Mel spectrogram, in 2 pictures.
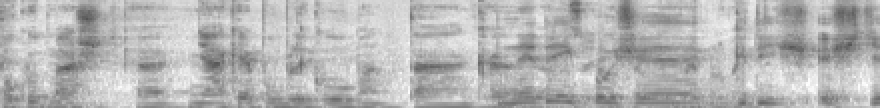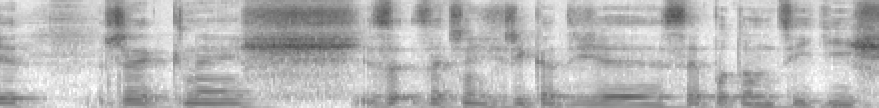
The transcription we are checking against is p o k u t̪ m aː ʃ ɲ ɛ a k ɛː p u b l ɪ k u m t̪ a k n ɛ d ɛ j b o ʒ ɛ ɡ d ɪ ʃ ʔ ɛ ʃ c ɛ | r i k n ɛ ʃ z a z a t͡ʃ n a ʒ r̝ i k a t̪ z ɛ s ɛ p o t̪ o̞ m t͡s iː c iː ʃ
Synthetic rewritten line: p o k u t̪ m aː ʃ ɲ ɛ a k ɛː p u b l ɪ k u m t̪ a k n ɛ d ɛ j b o ʒ ɛ ɡ d ɪ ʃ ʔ ɛ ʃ c ɛ | r ɛ k n ɛ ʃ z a z a t͡ʃ n ɛ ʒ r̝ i k a t̪ ʒ ɛ s ɛ p o t̪ o̞ m t͡s iː c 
